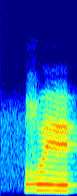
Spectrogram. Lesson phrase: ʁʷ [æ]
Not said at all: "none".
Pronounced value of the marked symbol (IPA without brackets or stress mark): ɛ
